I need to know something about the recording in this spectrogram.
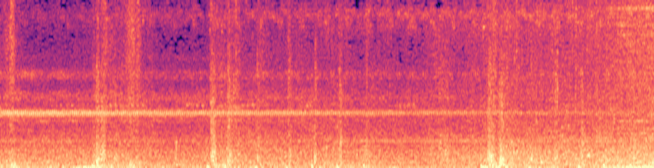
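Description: Footsteps run quickly over grass.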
